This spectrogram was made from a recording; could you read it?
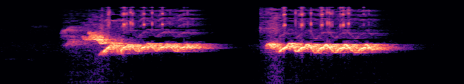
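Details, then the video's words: Black-capped lory: two harsh, drawn-out screeching whistles, each about a second long with a rough, slightly buzzy texture, the first opening with a rising note, separated by a brief pause. "Suara burung nuri kepala hitam gacor"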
